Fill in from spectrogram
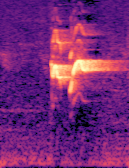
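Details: Song phrase of a young forest sooty-headed bulbul with prinia-type fill, a single loud, clear whistled note that dips sharply, then rises and trails off as a sustained tone, against faint background rumble.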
